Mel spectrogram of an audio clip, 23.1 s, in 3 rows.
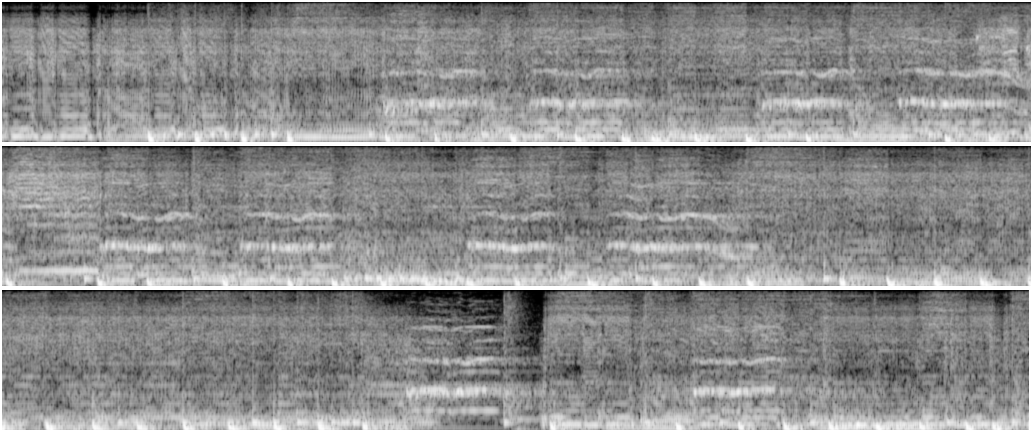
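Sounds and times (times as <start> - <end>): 
rock riff: 0.0 - 23.1.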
